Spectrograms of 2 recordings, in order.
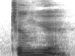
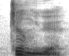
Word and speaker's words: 正月: Option A, 正月. Option B, 正月. Which one is correct? Which tone is the correct tone for the first character? Option A. The first character is pronounced with the first tone.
